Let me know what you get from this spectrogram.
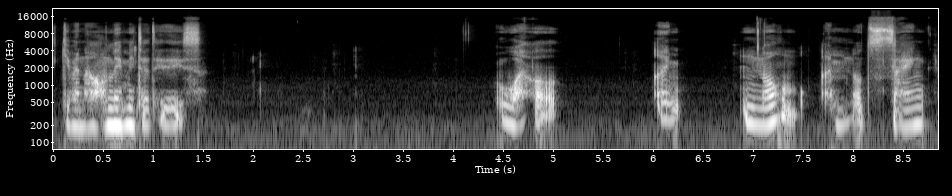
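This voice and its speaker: A woman with an Italian accent playing a loving, playful werewolf wife in a soft, breathy ASMR roleplay, tender and intimate in her delivery. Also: medium pitch, no echo, exaggerated voice. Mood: tender, adoring. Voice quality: breathy, whispery.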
